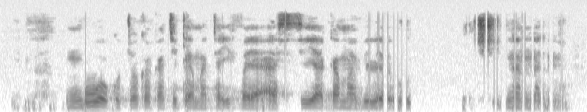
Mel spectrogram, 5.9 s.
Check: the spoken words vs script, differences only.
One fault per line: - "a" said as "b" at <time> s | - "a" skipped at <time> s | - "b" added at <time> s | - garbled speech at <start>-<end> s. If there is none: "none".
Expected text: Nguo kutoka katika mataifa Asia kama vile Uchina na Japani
- "ya" added at 2.5 s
